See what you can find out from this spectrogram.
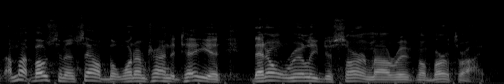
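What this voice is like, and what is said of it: Southern American accent. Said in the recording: “your language is very Southern ... my accent”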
